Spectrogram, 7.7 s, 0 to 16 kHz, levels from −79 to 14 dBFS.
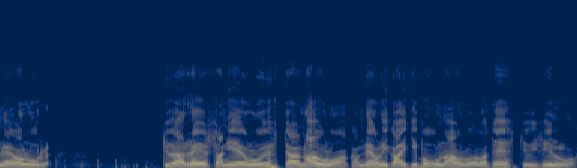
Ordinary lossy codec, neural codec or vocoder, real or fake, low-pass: none; none; real; 10.8 kHz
